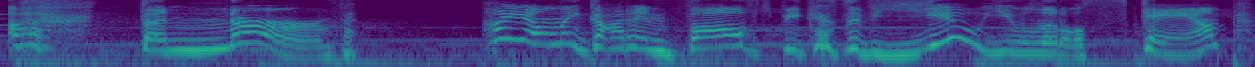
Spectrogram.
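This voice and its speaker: High-voiced, sassy young spirit seer. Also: female voice, moderate pace, exaggerated voice. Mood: indignant, bossy. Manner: brash, teasing, expressive. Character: sassy, proud young female spirit seer, secretly flustered. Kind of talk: animated video game cutscene acting. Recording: long echoing reverb, music underneath.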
